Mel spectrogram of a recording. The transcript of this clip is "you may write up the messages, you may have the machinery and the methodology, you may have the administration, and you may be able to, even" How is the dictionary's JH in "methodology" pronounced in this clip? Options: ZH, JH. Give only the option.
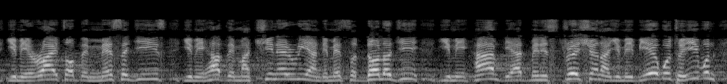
JH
